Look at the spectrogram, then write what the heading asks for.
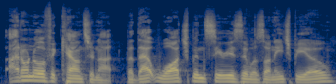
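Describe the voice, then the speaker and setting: A man co-hosting a podcast, talking casually and haltingly as he searches for words and repeats himself. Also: on the low side, no room sound. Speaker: podcast co-host. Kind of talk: casual podcast discussion about movies.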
